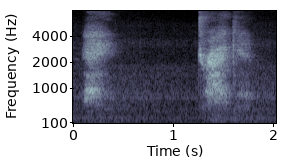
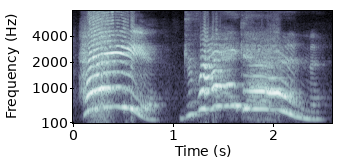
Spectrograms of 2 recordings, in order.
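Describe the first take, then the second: First: It is whispered very softly. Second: It is shouted very loudly.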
